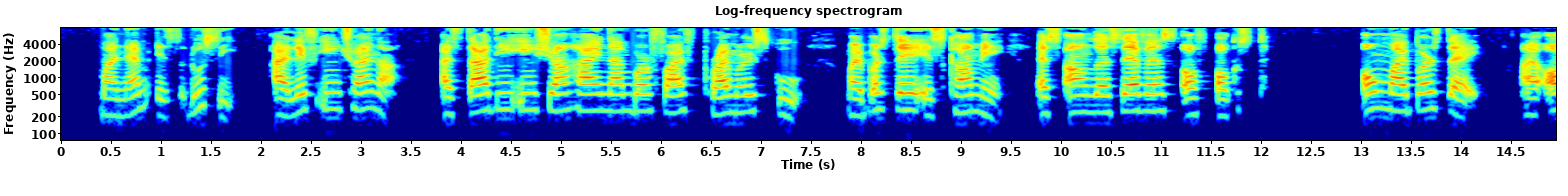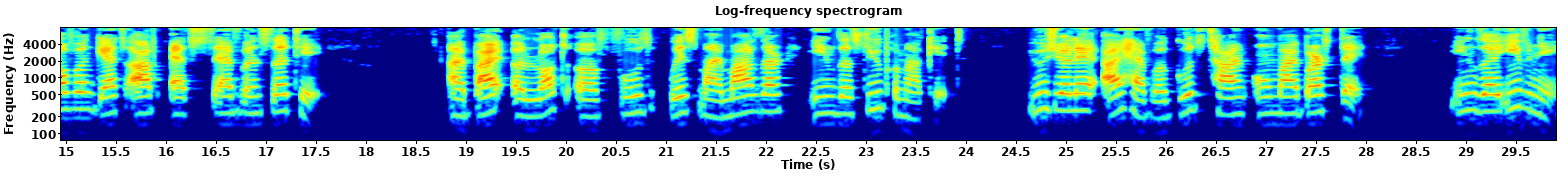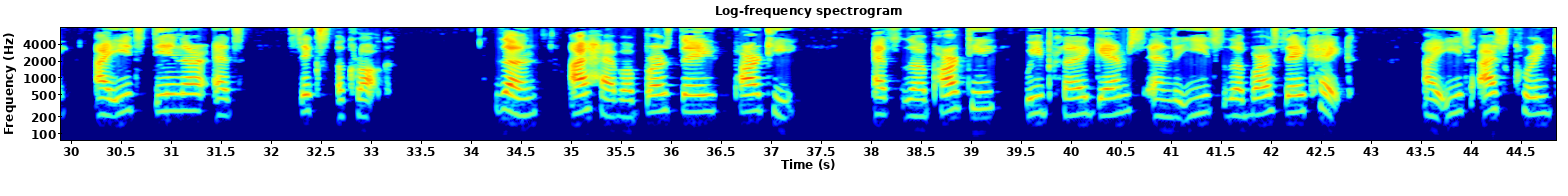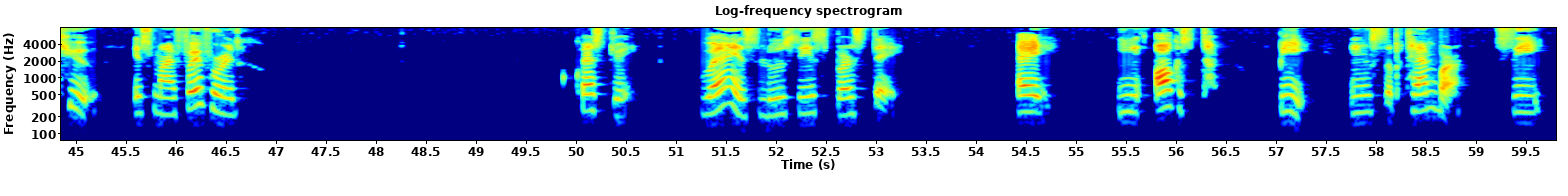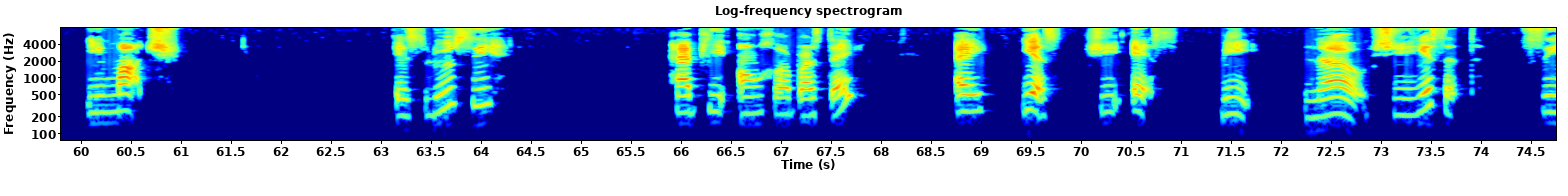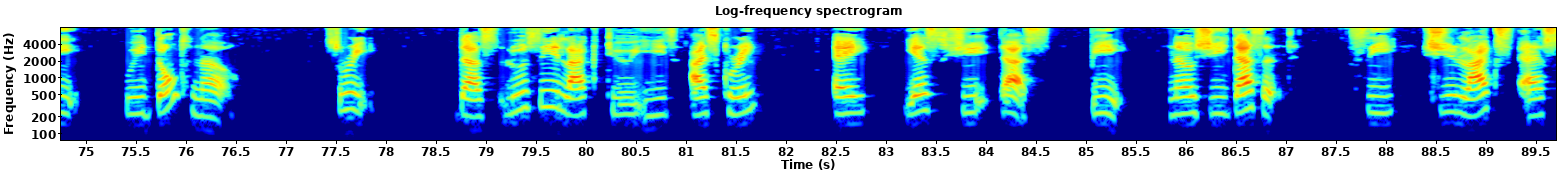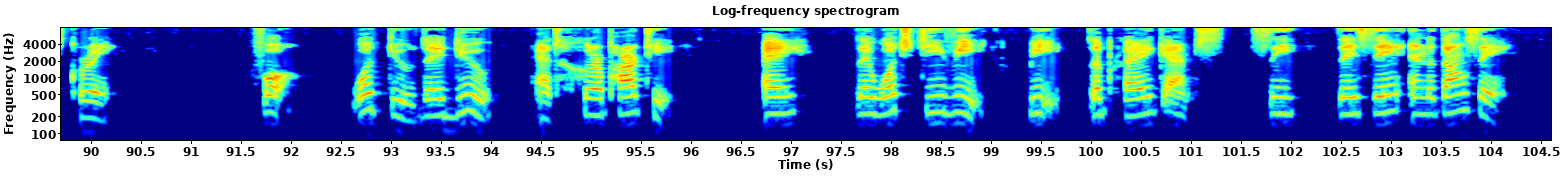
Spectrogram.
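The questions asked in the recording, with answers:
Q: When is Lucy's birthday?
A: A: In August.

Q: Is Lucy happy on her birthday?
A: A: Yes, she is.

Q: Does Lucy like to eat ice cream?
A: A: Yes, she does.

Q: What do they do at her party?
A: B: They play games.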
